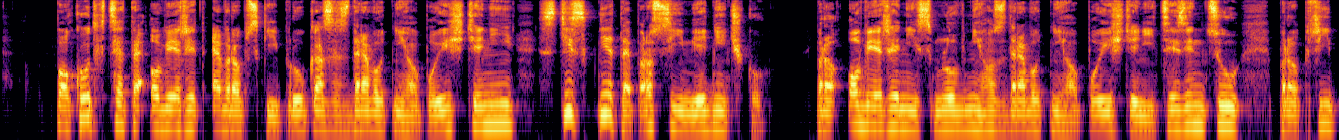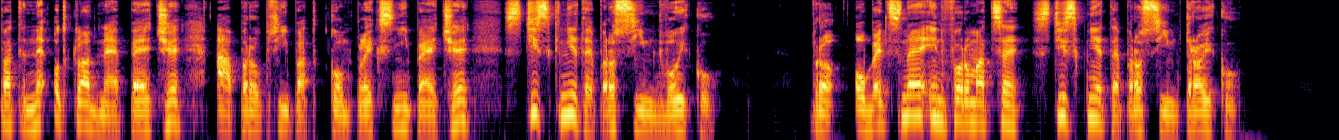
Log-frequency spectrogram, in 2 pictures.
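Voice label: male Czech IVR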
